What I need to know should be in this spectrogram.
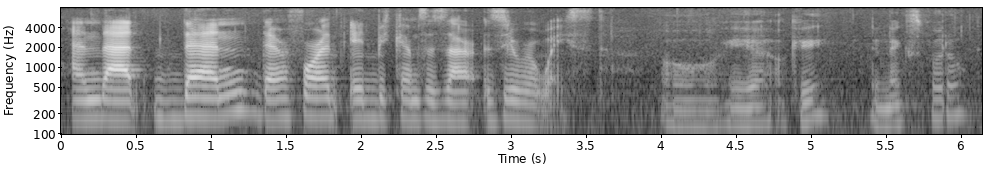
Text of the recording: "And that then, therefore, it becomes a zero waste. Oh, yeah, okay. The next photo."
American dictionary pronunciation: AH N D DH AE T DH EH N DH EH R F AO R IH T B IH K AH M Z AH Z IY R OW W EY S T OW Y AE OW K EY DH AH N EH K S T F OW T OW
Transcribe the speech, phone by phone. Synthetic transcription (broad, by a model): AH N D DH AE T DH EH N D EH R F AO R IH T B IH K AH M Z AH Z IY R OW W EY S T OW Y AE OW K EY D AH N EH K S T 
